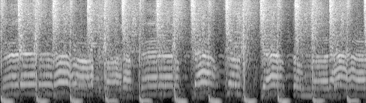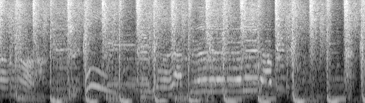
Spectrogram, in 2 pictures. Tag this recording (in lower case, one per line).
music
disco
funk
